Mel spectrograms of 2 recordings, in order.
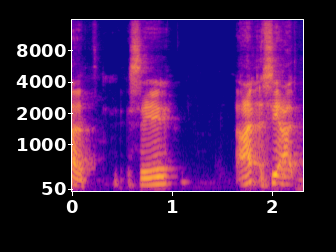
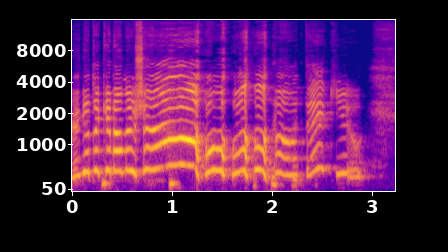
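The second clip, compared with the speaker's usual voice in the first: very high, loud, slow squealed mock excitement, overexcited kid. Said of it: "He didn't actually sound like that".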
